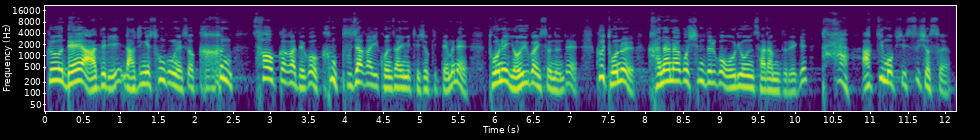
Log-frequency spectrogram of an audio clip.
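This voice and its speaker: A man's voice: on the high side, animated, moderate pace, few pauses. A middle-aged man preaching a sermon as a pastor, telling a story and then urging his congregation with fervor. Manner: storytelling, rising to fervent exhortation. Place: church sanctuary. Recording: reverberant church hall.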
